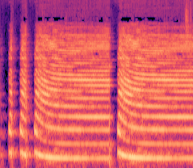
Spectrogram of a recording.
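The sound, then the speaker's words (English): A hip-hop style air horn sound effect: two short quick blasts followed by two long, loud, sustained honks, blaring with a bright, brassy tone and no talking. “Hip-hop air horns to you. Air horns.”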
